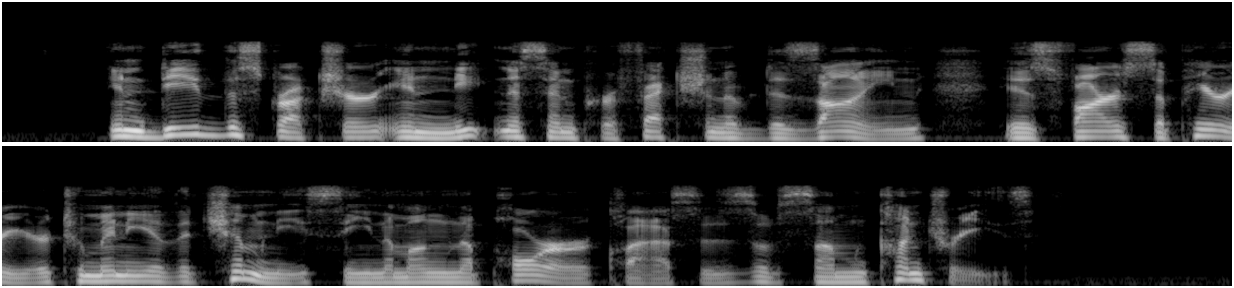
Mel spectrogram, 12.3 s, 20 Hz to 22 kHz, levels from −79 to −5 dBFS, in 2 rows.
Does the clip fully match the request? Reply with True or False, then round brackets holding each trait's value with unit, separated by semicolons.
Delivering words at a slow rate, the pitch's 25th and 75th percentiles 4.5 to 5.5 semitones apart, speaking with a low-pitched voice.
False (120 wpm; 4.0 semitones; 110 Hz)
